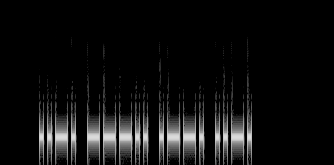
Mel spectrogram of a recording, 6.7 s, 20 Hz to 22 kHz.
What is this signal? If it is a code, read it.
Morse code, heard as a keyed tone, about 15 wpm, 700 Hz. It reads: F8PF
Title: DXCC-100 Call Signs - 4 Characters - Repeated 2x - 15wpm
